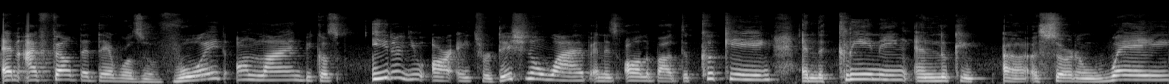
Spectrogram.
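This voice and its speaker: A woman with a Dutch accent, medium pitch, very wide pitch swings and a fairly slow pace. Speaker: vlogger, housewife community host. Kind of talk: casual monologue to camera. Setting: in front of a camera.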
